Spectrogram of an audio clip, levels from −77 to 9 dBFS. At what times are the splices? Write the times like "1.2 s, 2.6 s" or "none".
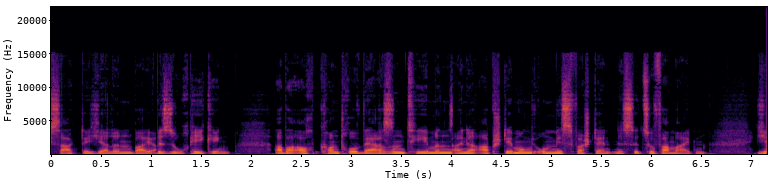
1.1 s, 1.4 s, 2.7 s, 4.0 s, 4.8 s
